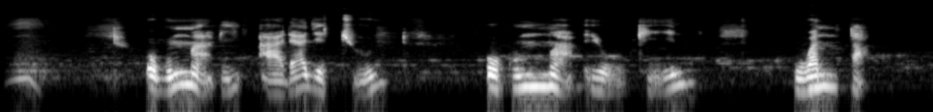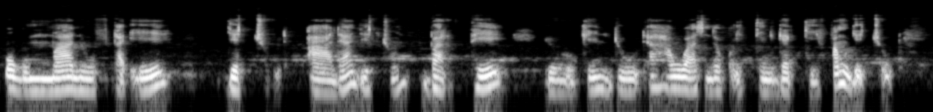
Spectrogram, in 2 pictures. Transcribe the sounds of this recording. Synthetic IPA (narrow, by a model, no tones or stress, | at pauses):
ʔɔɡʊmːaːfɪaːd̪aːd͡ʒɛt͡ʃːuːn | ɔɡʊmːaːjoːkʰiːn | wɐnt̪ɐ | ɔɡʊmːaːnuːft̪ɐʔeː | d͡ʒɛt͡ʃːu̥ːᶑɐ̥ʔaːd̪aːd͡ʒɛt͡ʃːuːnbɐɾt̪e̞ːjo̞ːkiːnd̪uːᶑaɦɐwːaːsnt̪ɔkːɔɪt̪ːiːŋɡɐɡːeːfːɐmʊd͡ʒɛt͡ʃːuːᶑɐ̥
